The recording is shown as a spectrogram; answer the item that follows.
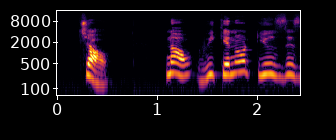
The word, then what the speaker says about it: ciao: you say this ciao cia is pronounced as cha so ciao now we cannot use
